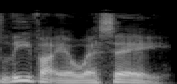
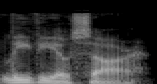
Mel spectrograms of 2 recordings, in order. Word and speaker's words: Leviosa: It's Levi Osa, not Leiosar.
